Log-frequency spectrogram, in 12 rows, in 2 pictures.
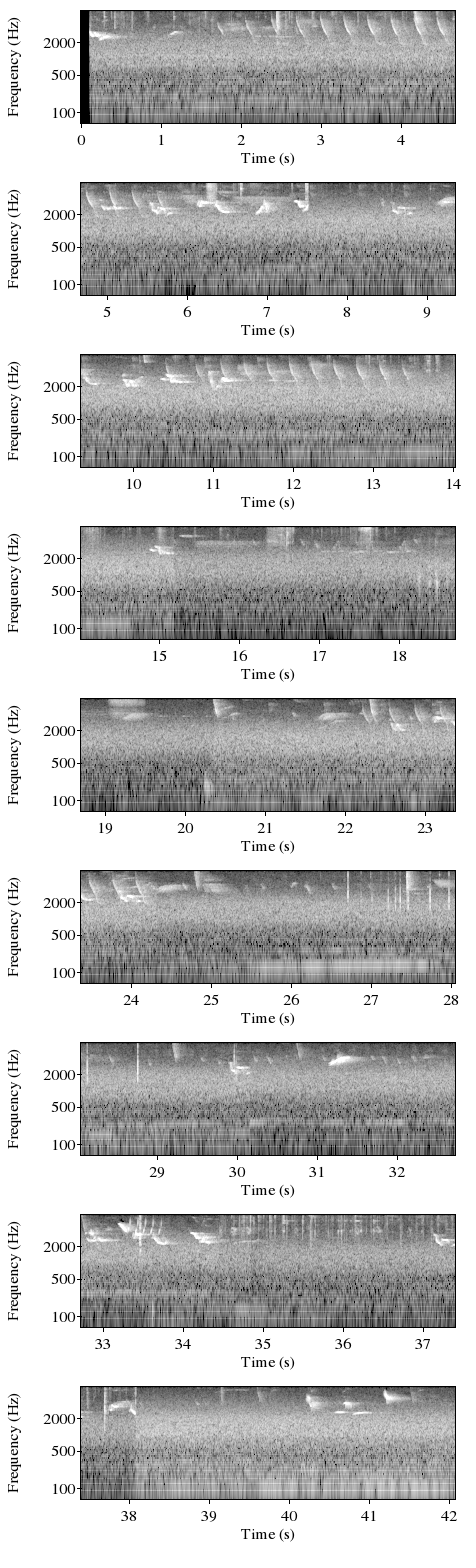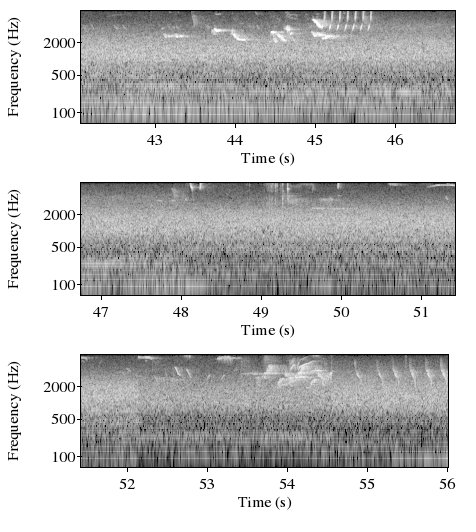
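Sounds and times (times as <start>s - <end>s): small birds chirping: 0.1s - 20.8s, 21.4s - 38.1s.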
